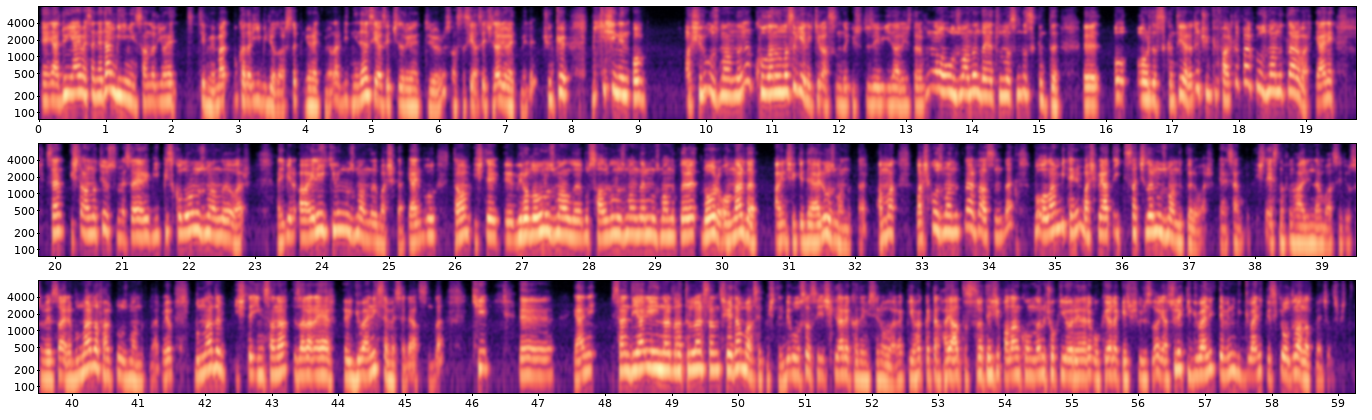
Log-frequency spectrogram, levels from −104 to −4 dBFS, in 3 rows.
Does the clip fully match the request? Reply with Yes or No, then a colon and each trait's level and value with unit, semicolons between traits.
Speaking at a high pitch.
No: medium, 175 Hz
